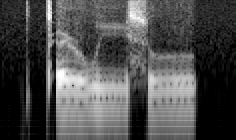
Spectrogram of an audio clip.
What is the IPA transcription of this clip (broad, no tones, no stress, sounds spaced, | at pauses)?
tʼ ə ɭ w i s u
